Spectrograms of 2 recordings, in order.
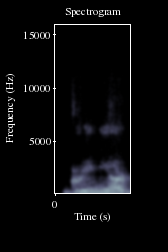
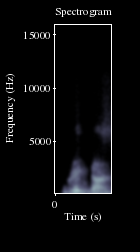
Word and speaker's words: Grignard: these guys are called grignard reagent okay i'm going to write it down in green color because it sounds like green okay g-r-i-g the second g is silent we didn't know that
